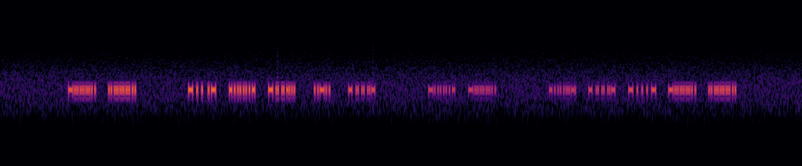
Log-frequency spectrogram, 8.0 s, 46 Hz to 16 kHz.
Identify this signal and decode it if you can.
Hellschreiber (Feld-Hell, 122.5 baud), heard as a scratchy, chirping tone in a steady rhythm, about 680 Hz, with radio static and fading. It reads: ES MORIA DE GANES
